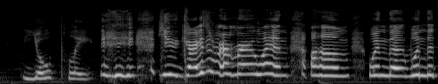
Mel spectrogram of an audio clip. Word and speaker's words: Yoplait: You don't pronounce the T on Yoplait? There's no way. Why would you put a letter there and then not let me pronounce it?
